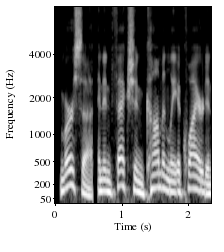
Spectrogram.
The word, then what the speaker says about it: MRSA: A good example is methicillin-resistant Staphylococcus aureus, MRSA, pronounced MRSA, an infection commonly acquired in hospitals.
